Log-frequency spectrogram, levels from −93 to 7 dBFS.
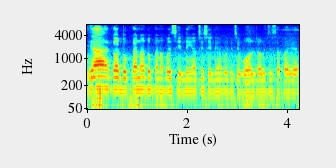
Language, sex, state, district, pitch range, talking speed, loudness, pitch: Odia, male, Odisha, Khordha, 135-155 Hz, 210 wpm, -22 LUFS, 145 Hz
